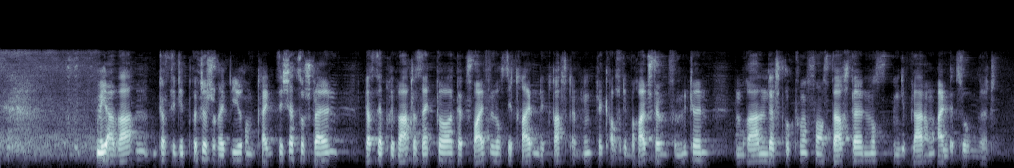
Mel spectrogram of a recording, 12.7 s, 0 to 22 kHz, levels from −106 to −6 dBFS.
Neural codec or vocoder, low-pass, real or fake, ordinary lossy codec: codec, 44.1 kHz, 3.4 kbps, Pupu-Codec; 7.2 kHz; fake; none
